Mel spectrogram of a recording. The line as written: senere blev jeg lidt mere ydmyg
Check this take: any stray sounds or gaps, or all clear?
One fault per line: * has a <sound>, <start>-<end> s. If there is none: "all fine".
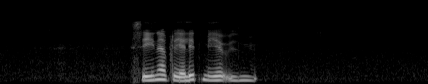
all fine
